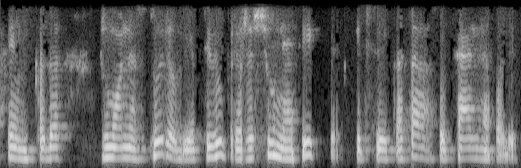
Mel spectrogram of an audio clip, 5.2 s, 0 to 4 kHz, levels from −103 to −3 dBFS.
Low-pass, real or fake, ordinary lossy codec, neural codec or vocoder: 3.6 kHz; real; AAC, 24 kbps; none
